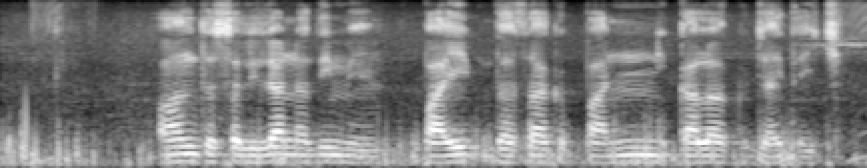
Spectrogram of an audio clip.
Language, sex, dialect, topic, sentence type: Maithili, male, Southern/Standard, agriculture, statement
